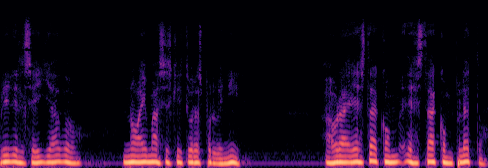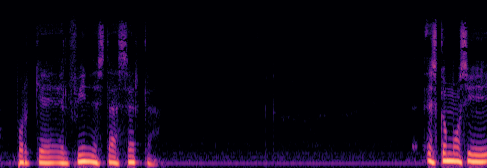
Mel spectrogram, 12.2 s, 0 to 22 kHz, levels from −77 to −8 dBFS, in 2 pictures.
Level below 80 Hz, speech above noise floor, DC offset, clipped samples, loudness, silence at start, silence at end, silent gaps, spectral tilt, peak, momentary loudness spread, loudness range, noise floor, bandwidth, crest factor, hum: -56 dBFS; 35 dB; under 0.1%; under 0.1%; -25 LUFS; 0 s; 0 s; none; -8 dB/octave; -12 dBFS; 9 LU; 7 LU; -58 dBFS; 12.5 kHz; 12 dB; none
